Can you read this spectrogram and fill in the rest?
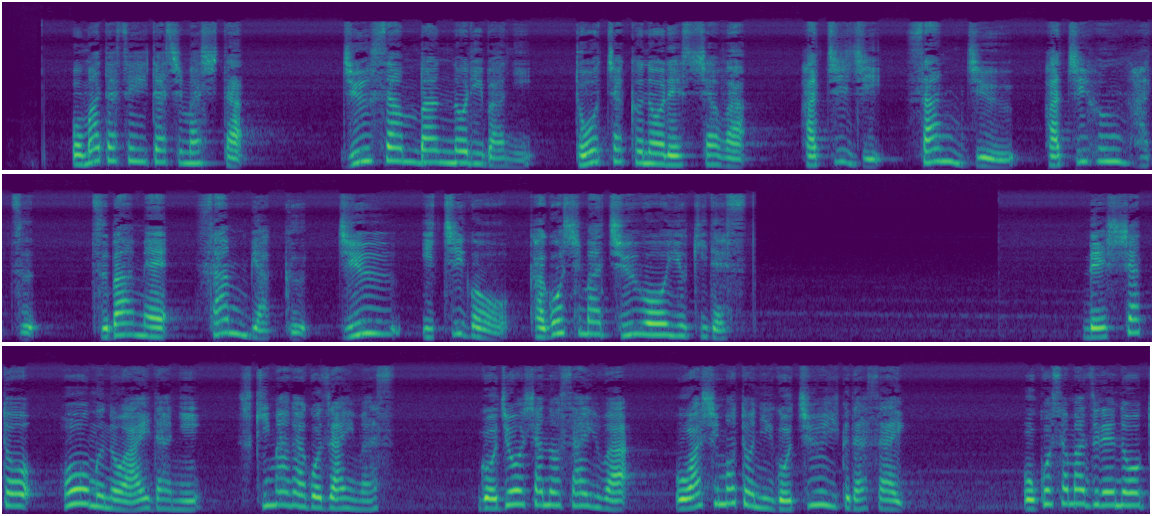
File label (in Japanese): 新水俣, 13番のりば接近放送; ホーム無人化後; つばめ311号 鹿児島中央行き; shin minamata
